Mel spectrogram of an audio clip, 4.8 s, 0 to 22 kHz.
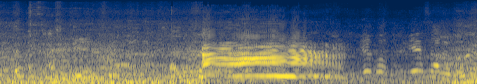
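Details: Sahiwal bull calf among cattle being bought by a farmer in Sylhet on 22 May: one loud, drawn-out harmonic moo lasting over a second, rising then sagging, over steady crowd chatter and background noise.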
